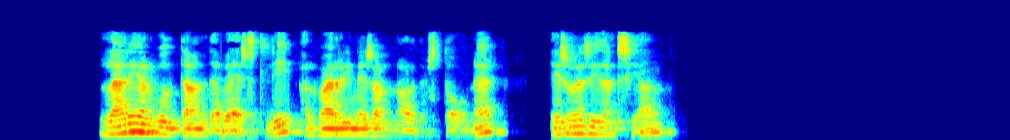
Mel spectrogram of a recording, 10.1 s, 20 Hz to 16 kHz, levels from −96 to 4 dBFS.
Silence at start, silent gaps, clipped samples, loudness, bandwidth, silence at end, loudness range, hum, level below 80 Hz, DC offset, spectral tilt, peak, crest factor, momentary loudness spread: 1 s; 5.28-5.50 s; under 0.1%; -22 LUFS; 7.6 kHz; 3.35 s; 10 LU; none; -62 dBFS; under 0.1%; -5 dB/octave; -2 dBFS; 22 dB; 14 LU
